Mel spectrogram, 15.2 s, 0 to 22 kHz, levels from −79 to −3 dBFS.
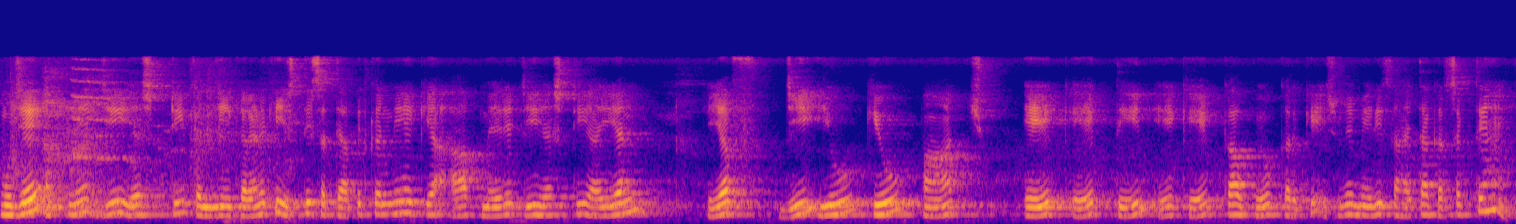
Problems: none marked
